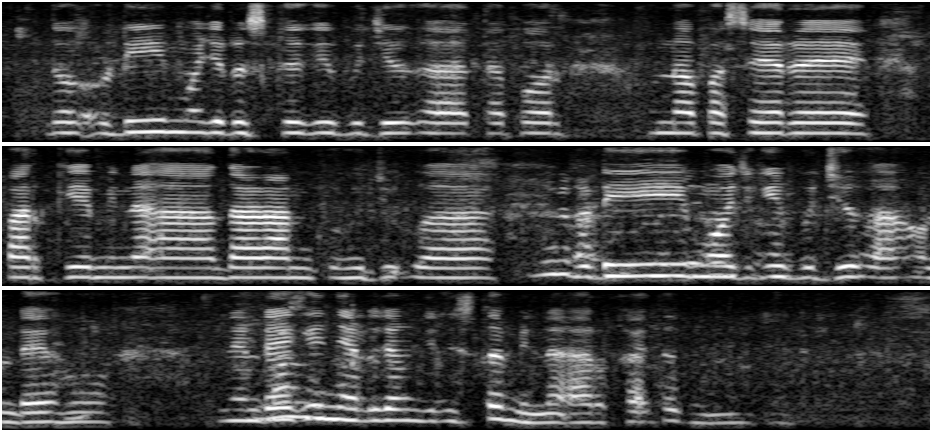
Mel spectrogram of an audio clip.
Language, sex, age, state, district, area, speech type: Santali, female, 30-45, West Bengal, Purba Bardhaman, rural, spontaneous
